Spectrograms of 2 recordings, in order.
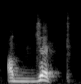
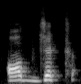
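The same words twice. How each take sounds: First: The stress is on the second syllable. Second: The stress is on the first syllable. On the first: It is used as a verb. "object is verb" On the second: It is used as a noun. "Object is noun"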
